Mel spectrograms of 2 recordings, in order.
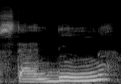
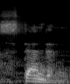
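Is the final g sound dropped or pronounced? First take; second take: pronounced; dropped. First: The word ends with a full g sound. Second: The word ends without a g sound. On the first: "no standing" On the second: "Nota que está bajando la G"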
